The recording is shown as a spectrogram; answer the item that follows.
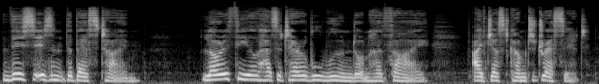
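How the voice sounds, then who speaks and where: Stern motherly healer in a game, raspy and creaky, dry recording. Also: fairly low pitch, measured pace, darkish tone, no echo, heavily acted. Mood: firm, caring. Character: stern, motherly priestess and healer, bossy but caring. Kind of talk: video game dialogue.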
